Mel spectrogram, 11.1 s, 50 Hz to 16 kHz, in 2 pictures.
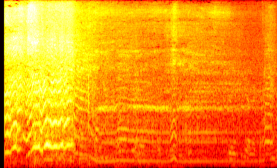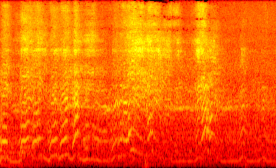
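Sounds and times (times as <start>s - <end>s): toy car motor revving: 0.1s - 11.0s.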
